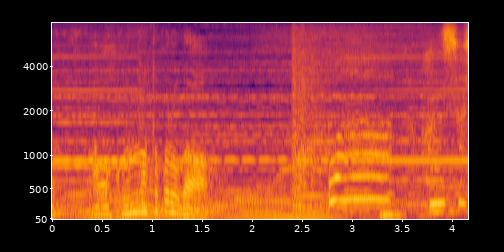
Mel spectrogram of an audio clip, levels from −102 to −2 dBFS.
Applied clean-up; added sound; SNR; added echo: none; Mechanisms; 9 dB; none.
